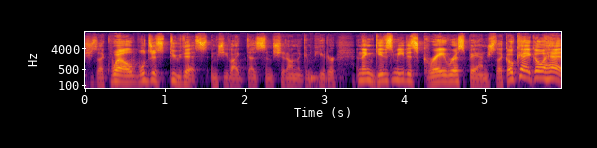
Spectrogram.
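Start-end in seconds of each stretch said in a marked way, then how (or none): 0.3-1.5 put-on exasperated huffing and puffing, slower. Speaker retelling what a woman said to them, imitating someone huffing and puffing. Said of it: "she's like huffing and puffing".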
